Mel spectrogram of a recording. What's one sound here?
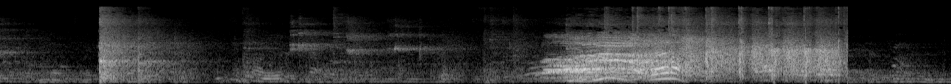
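A racket smacks a shuttlecock in an echoing hall.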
